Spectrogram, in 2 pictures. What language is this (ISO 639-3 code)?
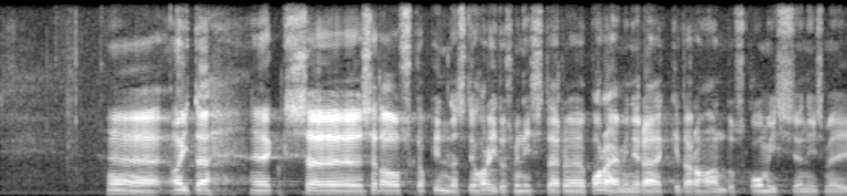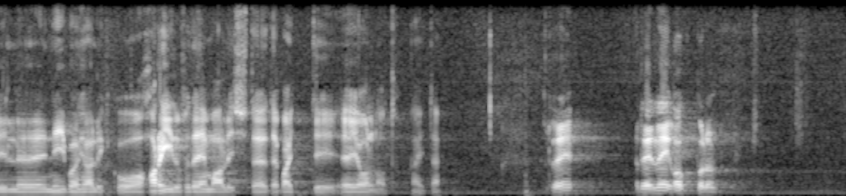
est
